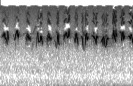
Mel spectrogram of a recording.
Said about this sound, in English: Even now in February, when the air outside is brittle and painful, warmth rides the rhythm of an American robin. No, spring isn't just around the corner, at least not in the north. But even in winter, some birds greet the sunrise with song.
